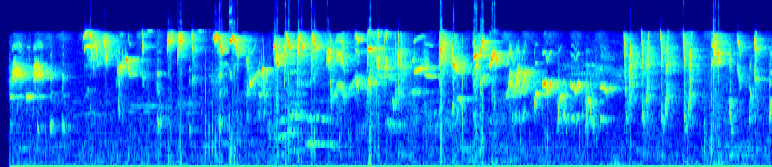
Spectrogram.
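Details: Oriental magpie-robin singing loudly in a mating ritual: a dense, rapid stream of bright whistles, chirps and harsh buzzy notes, mostly high-pitched, delivered continuously with brief pauses and varied phrases throughout.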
